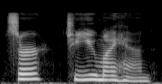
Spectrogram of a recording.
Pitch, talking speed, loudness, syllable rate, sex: 205 Hz, 185 wpm, -16 LUFS, 3.8 syllables/s, female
